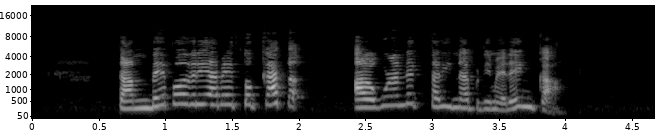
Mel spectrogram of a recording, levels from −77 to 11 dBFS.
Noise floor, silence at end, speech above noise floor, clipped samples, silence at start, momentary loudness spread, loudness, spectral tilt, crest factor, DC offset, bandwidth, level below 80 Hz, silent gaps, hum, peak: -73 dBFS; 0.75 s; 48 dB; under 0.1%; 0.65 s; 8 LU; -25 LUFS; -2 dB/octave; 22 dB; under 0.1%; 10.5 kHz; -88 dBFS; none; none; -6 dBFS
